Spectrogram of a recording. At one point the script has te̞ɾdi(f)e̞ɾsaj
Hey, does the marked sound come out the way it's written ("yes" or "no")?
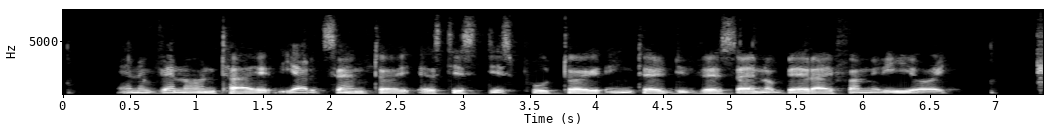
no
